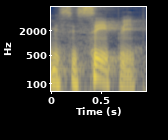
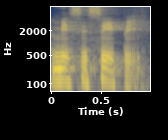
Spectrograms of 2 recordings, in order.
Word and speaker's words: Mississippi: Non, on dira the Mississippi. Ok? The Mississippi. Et vous faites bien attention. Mississippi. Ok? Mississippi. Mississippi. Non. Mississippi. Mississippi. Et oui, accent tonique ici.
